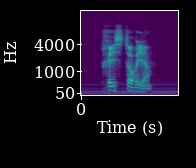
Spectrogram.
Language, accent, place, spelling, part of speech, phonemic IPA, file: French, France, Lyon, préhistorien, noun, /pʁe.is.tɔ.ʁjɛ̃/, LL-Q150 (fra)-préhistorien.wav
- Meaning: prehistorian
